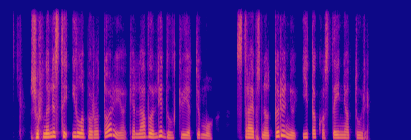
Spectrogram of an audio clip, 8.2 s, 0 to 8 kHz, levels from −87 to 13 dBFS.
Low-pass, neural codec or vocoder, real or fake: 7.2 kHz; codec, 24 kHz, 0.9 kbps, DualCodec; fake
